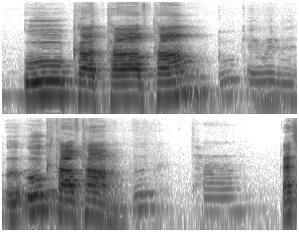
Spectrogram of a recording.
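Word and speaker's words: וּכְתַבְתָּם: those kind of things, all languages have this kind of stuff where if you're going to sign this out, it'd be like ketavtam, but the way it's actually That's pronounced, an and. right, the way it's actually pronounced is uktavtam.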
